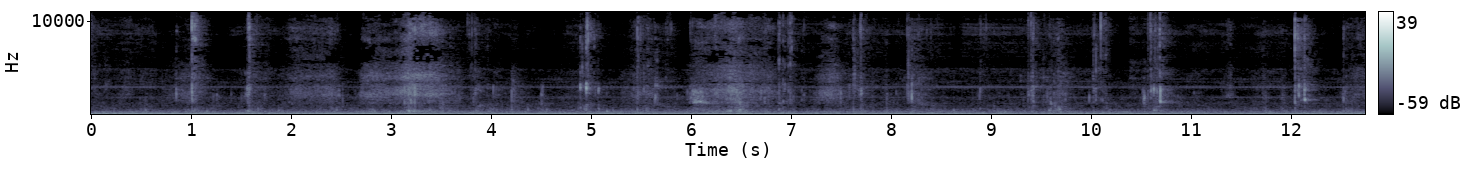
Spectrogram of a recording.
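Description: A person chewing a mouthful of burger close to the microphone, with scattered soft mouth clicks and a couple of louder smacks about three and six seconds in, over a steady low hum.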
